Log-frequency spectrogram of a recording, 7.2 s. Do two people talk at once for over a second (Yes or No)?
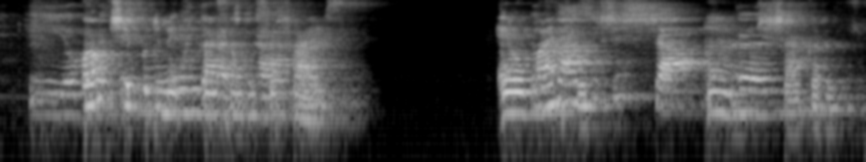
Yes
